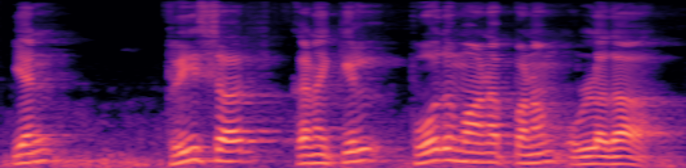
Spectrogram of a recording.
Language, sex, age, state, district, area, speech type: Tamil, male, 60+, Tamil Nadu, Krishnagiri, rural, read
